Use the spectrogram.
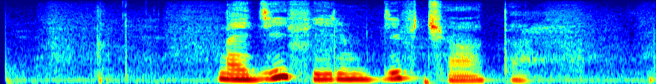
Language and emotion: Russian, neutral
